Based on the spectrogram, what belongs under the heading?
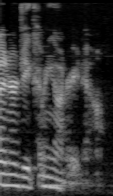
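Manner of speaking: hushed, quick unvoiced whisper. Real, not acted. Reader to viewer, sensing sad energy, whispered. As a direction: breathe it out as if sensing something heavy.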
